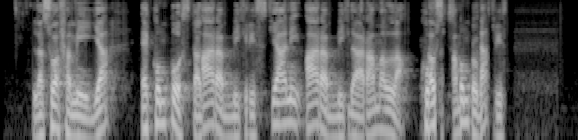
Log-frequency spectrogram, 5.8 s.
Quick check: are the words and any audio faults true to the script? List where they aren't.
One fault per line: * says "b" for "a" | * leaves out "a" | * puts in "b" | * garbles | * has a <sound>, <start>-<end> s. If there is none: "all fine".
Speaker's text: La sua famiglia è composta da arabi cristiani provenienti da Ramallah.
* leaves out "da"
* says "arabi" for "provenienti"
* garbles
